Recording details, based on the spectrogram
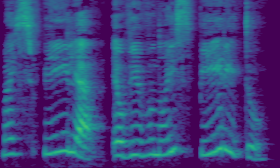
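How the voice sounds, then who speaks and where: A woman voicing Jesus as a calm, gentle adult man who speaks softly and reassuringly. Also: sits high, measured pace.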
